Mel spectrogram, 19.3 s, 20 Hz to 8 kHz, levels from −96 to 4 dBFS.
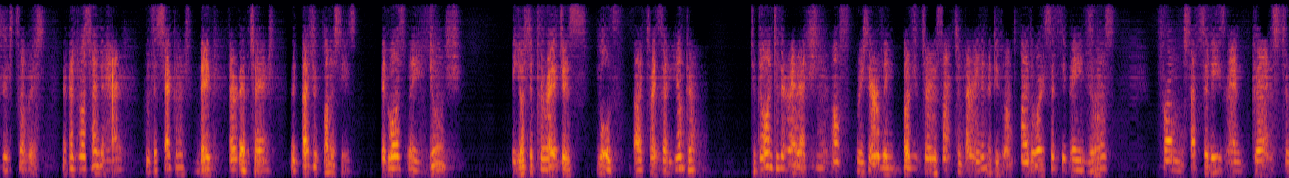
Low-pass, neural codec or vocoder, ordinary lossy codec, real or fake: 7.2 kHz; codec, 44.1 kHz, 0.9 kbps, DAC; none; fake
